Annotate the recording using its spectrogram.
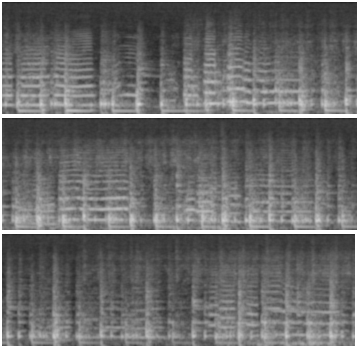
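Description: Lively Indian-style brass band music: wavering brass melody over a quick, steady drum beat.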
